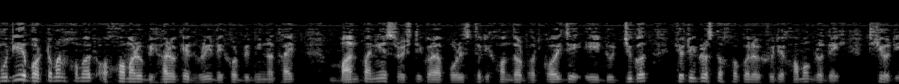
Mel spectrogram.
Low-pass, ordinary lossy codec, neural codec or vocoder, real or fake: 7.2 kHz; none; none; real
